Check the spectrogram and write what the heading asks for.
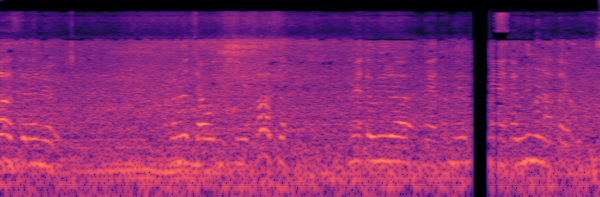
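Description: A man speaking over steady city street traffic noise, with passing cars and a bus. All sound cuts out briefly about three-quarters of the way through.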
